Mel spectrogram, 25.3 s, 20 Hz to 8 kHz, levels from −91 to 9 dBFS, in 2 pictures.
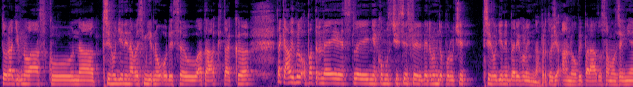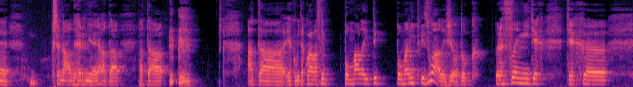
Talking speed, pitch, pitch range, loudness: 125 wpm, 140 Hz, 130-155 Hz, -23 LUFS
